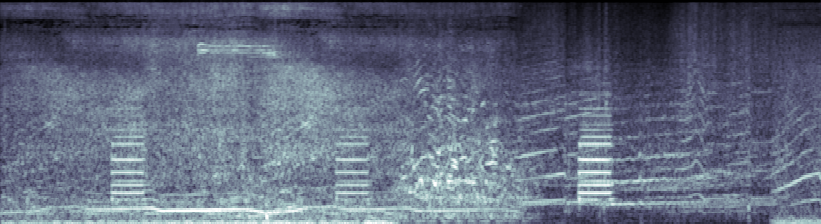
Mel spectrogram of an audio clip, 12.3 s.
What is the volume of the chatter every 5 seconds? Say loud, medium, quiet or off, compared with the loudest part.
medium, loud, off.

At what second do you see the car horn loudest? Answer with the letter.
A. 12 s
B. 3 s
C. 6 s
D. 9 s
D.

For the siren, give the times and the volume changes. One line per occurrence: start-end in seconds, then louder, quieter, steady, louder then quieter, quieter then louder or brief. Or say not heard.
not heard.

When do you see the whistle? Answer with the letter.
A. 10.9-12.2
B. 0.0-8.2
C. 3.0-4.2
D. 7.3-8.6
C.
